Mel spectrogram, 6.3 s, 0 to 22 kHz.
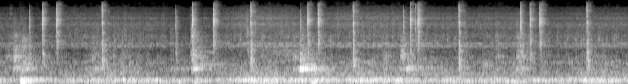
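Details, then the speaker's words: Servis (Eudora) 386 compact 3kg washing machine: sharp dry clicks at irregular intervals over a low motor hum as the mechanical timer cog ratchets normally; on spin it clicks ten times faster. "so that's why um when while it's running you always hears clicking and on spin it clicks 10 times faster because it's clicking it's going because it's going round 10 times"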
